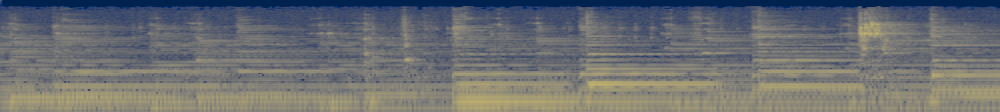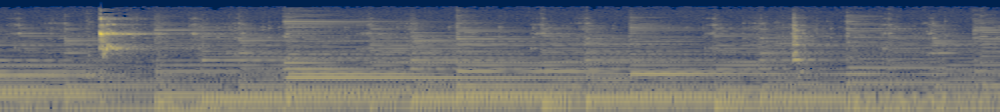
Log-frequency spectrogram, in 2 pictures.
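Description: Acoustic guitar music, strummed chords with ringing sustained notes.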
